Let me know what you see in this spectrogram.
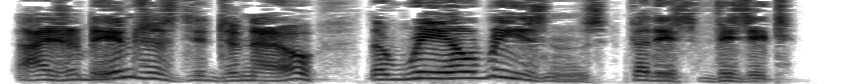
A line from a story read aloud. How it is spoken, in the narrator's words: said in a rasping voice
